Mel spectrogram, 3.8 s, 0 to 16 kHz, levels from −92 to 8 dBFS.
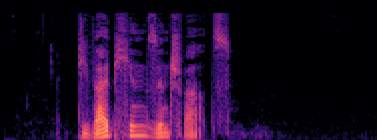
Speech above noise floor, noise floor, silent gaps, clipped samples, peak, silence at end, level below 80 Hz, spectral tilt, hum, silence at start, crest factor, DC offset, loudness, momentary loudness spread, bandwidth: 59 dB; -80 dBFS; none; under 0.1%; 0 dBFS; 1.5 s; -46 dBFS; -7 dB/octave; none; 0.8 s; 24 dB; under 0.1%; -21 LUFS; 21 LU; 11.5 kHz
